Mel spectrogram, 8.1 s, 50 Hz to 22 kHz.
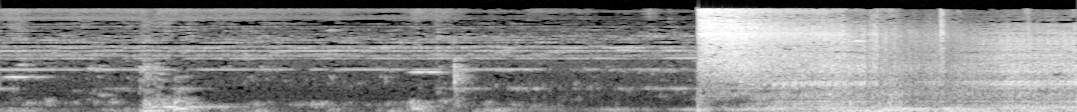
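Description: Inside a Skoda 14Tr trolleybus: a steady whine of fixed tones over a low rumble, with a couple of knocks. About five seconds in, a loud steady rushing noise starts suddenly and keeps on.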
